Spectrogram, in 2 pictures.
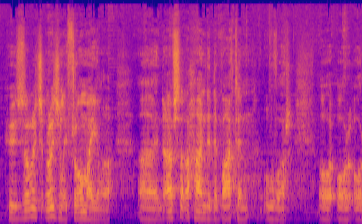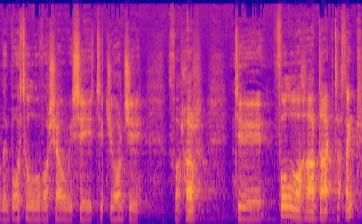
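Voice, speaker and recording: There is noticeable background noise. A man with a Scottish accent speaks at a fairly low pitch. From Scotland, near Stirling. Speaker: distillery manager. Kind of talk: interview. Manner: halting.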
